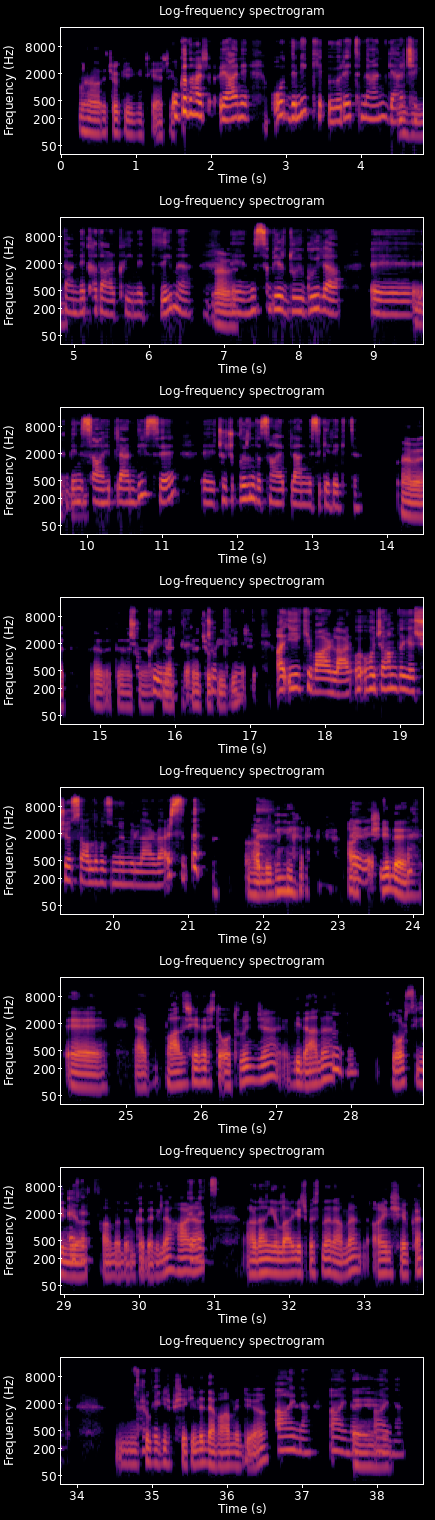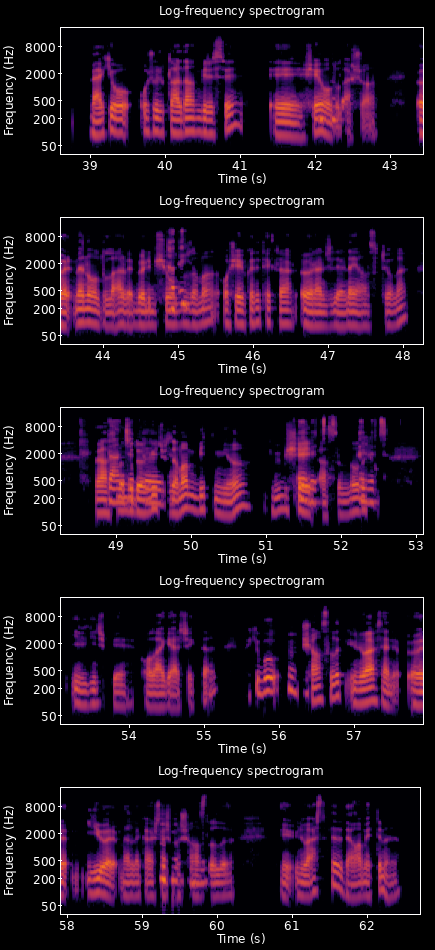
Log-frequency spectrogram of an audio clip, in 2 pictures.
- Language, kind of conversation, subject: Turkish, podcast, Bir öğretmenin seni çok etkilediği bir anını anlatır mısın?
- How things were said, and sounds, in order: tapping; other background noise; chuckle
